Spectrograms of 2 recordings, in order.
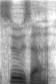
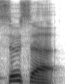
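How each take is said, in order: First: The middle consonant is a z sound. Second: The middle consonant is an s sound. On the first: This is the original form of the name. "you're supposed to pronounce it Sousa" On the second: This is how the family name is used now. "I'm Sousa"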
